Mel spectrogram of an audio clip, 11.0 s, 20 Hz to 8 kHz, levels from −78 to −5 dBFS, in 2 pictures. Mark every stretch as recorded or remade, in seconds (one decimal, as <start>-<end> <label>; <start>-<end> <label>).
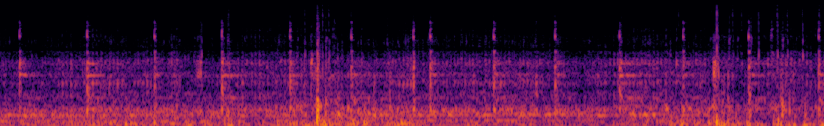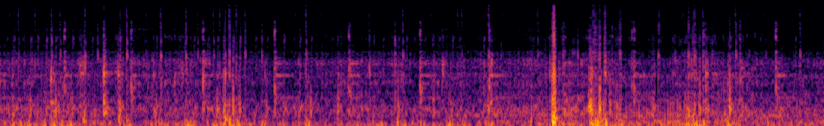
0.0-9.0 recorded; 9.0-10.3 remade; 10.3-11.0 recorded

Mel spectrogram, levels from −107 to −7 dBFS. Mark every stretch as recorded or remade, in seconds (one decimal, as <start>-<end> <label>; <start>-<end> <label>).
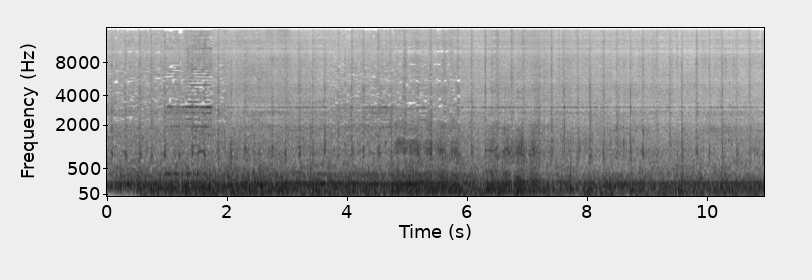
0.0-2.0 recorded; 2.0-3.7 remade; 3.7-5.9 recorded; 5.9-11.0 remade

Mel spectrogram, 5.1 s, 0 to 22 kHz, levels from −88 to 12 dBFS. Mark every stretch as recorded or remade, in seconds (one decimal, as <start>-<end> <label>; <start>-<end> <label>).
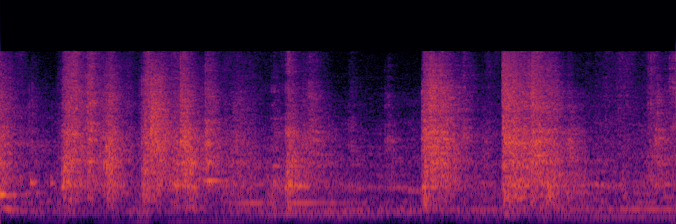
0.0-3.9 recorded; 3.9-4.4 remade; 4.4-5.1 recorded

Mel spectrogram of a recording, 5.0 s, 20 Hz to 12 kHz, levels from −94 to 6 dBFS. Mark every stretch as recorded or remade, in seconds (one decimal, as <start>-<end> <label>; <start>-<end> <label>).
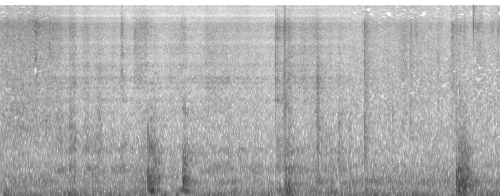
0.0-0.5 recorded; 0.5-3.5 remade; 3.5-5.0 recorded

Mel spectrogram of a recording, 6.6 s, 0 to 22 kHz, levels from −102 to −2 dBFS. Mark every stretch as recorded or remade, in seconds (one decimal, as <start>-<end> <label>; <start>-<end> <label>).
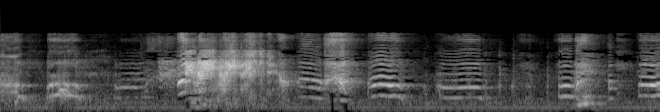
0.0-1.2 remade; 1.2-2.1 recorded; 2.1-2.8 remade; 2.8-6.6 recorded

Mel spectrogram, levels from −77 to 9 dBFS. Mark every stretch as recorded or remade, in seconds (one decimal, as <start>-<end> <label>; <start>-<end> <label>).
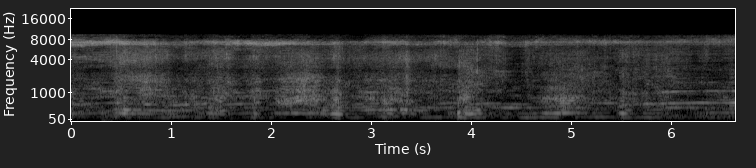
0.0-6.6 remade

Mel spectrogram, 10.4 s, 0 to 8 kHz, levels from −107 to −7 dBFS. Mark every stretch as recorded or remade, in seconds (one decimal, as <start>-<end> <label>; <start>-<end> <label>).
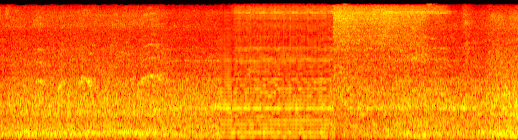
0.0-4.4 recorded; 4.4-6.6 remade; 6.6-10.4 recorded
